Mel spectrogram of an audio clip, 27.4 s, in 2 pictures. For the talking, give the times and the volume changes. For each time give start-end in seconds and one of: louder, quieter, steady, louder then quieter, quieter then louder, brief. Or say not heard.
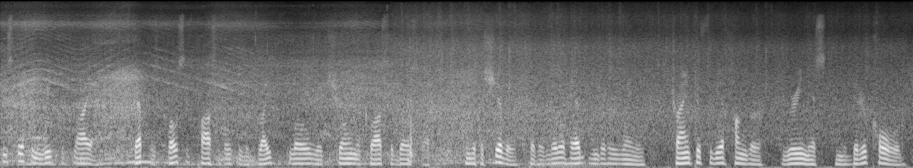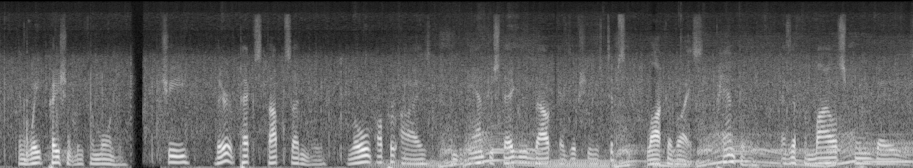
0.0-27.3 steady.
